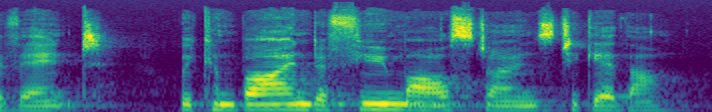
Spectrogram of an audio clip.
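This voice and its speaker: In an Australian accent, a woman speaks at a moderate pace with a fairly low pitch, a dark, mellow tone and fairly even intonation. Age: 70s. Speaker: institute founder and chair. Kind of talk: speech at an anniversary event.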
